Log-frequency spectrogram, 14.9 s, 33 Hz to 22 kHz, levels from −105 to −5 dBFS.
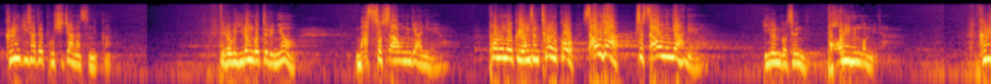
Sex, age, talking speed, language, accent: male, 40-59, 100 wpm, English, Korean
